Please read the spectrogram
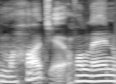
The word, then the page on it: mixach'e'-xoleen: hupa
